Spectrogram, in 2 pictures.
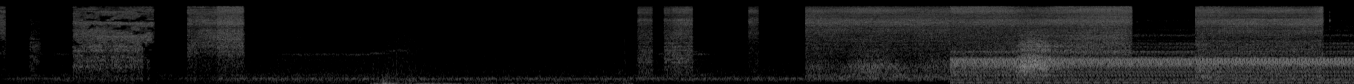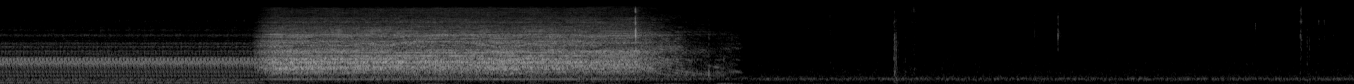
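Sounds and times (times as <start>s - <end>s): airbrush spraying: 0.8s - 2.5s, 6.4s - 13.3s
air compressor motor running: 8.1s - 21.0s
hot-air dryer blowing: 8.1s - 21.0s.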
